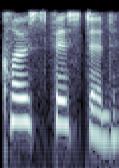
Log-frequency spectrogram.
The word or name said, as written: closefisted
